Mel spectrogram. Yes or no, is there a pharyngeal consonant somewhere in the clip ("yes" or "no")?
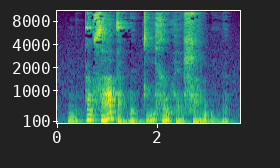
no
